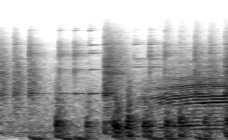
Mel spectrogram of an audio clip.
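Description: A cow moos in a few low, throaty calls, the later ones long and drawn out, loud and alone with no talking.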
